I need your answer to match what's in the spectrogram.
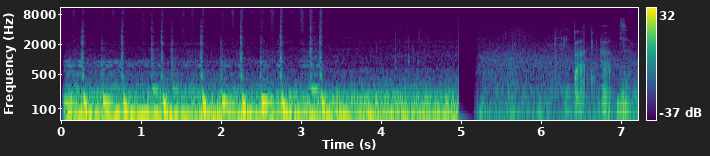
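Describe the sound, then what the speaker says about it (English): A car drives along with a steady low engine rumble and road hum, while a voice talks over it and music plays, then the sound cuts briefly to a quieter cabin. "Right, I'm driving."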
